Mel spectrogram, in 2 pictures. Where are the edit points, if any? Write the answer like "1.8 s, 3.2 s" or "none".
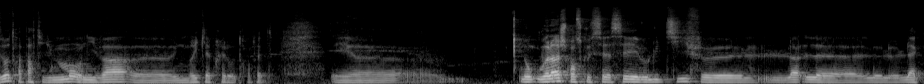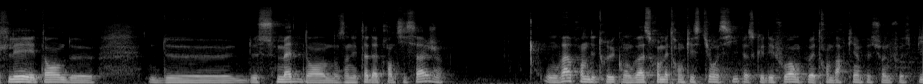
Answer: none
